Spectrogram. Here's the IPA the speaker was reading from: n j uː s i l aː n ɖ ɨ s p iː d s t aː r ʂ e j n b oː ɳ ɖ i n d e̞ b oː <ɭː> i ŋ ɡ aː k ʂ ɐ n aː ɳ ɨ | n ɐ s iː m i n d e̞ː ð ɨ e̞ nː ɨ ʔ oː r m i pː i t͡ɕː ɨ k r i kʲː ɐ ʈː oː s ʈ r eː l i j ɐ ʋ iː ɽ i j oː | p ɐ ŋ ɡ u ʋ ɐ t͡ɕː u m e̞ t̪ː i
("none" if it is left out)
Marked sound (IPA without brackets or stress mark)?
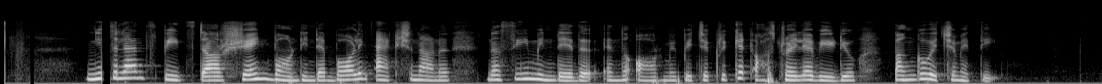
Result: ɭ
